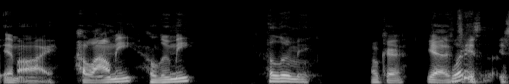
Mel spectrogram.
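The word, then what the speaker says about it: halloumi: or how how Ali is that how you pronounce it what h a l l o u Mi I Hali halumi halumi okay yeah it says mild mozzarella or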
